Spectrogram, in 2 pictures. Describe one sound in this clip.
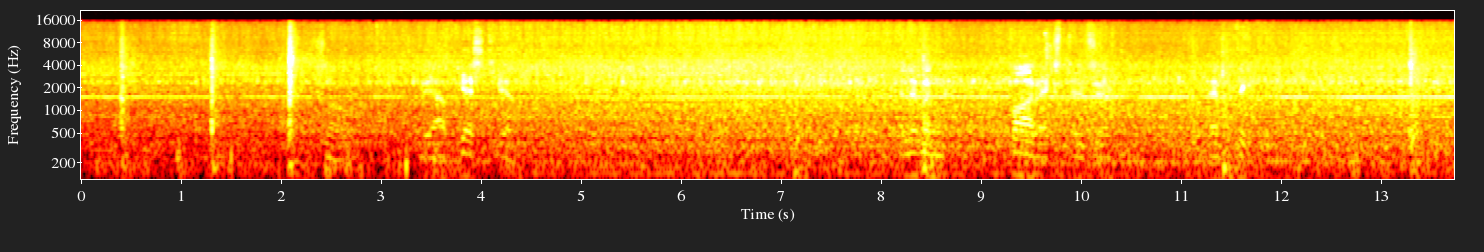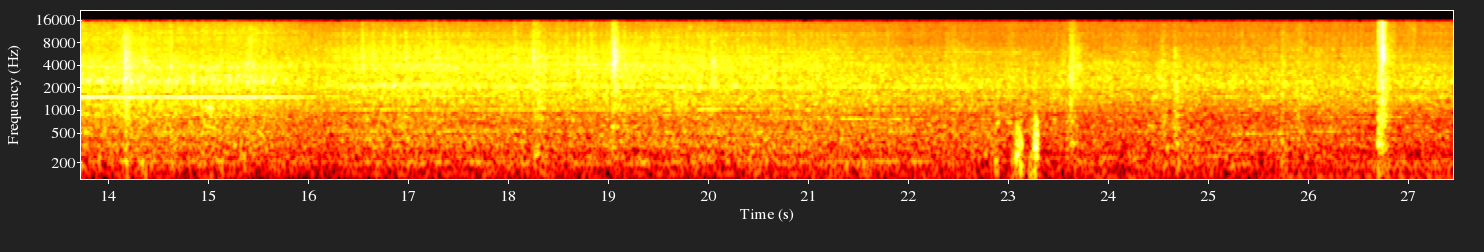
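A heavy truck engine idles steadily nearby, outdoors.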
